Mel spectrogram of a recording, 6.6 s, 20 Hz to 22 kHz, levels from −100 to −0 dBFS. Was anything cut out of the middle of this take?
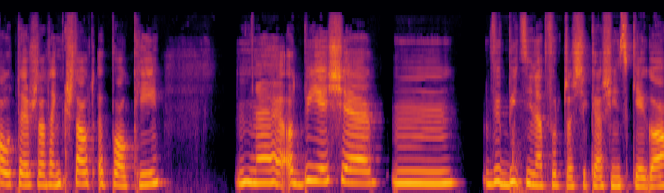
no; 0 cuts

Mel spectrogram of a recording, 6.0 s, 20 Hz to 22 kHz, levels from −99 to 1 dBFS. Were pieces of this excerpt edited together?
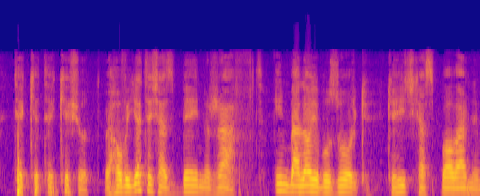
yes; 2 cuts; at 1.2 s, 3.4 s

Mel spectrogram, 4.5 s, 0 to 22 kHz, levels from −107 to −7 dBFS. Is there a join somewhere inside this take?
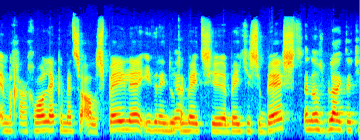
no; 0 cuts

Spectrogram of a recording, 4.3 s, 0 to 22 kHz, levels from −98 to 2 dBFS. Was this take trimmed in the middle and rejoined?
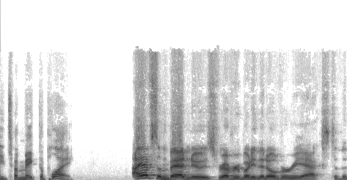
no; 0 cuts

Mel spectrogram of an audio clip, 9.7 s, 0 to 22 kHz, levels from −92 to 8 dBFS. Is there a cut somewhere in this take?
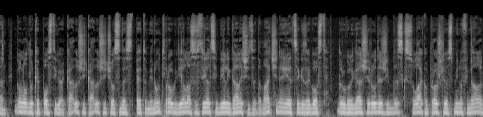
yes; 2 cuts; at 1.7 s, 3.3 s

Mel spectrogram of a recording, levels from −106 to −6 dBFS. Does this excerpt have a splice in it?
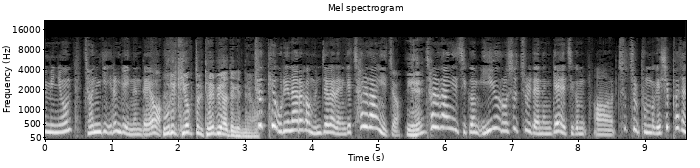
yes; 1 cut; at 8.2 s

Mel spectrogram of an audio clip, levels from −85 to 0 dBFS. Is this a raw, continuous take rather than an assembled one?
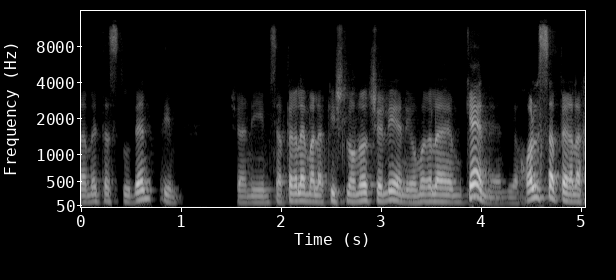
yes; 0 cuts

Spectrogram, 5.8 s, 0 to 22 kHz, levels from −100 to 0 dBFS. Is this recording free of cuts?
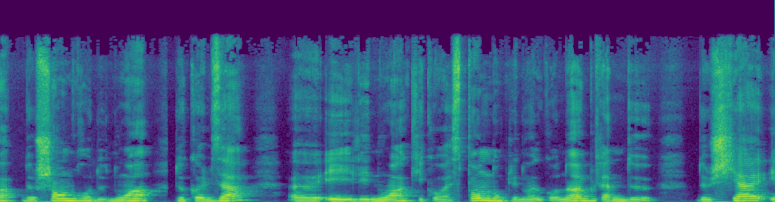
no; 2 cuts; at 1.2 s, 4.5 s

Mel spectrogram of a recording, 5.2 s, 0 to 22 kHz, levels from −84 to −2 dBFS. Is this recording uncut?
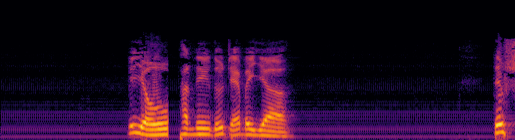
no; 1 cut; at 1.7 s

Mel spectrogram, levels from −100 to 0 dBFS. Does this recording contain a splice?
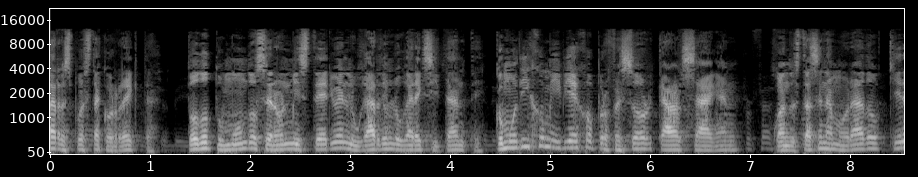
yes; 2 cuts; at 1.2 s, 4.4 s

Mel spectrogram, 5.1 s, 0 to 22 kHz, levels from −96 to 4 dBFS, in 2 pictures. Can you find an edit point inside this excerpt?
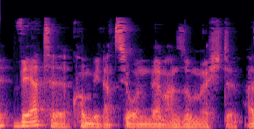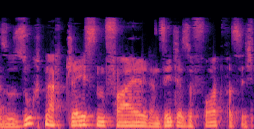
no; 0 cuts

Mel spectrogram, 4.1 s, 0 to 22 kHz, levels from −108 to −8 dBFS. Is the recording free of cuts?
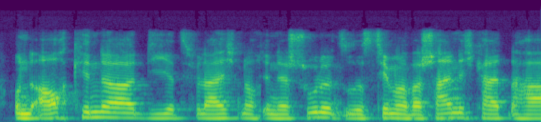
no; 1 cut; at 1.9 s

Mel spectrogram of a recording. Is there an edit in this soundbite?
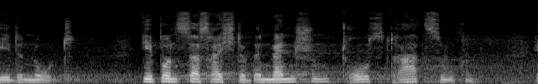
yes; 2 cuts; at 2.5 s, 3.9 s

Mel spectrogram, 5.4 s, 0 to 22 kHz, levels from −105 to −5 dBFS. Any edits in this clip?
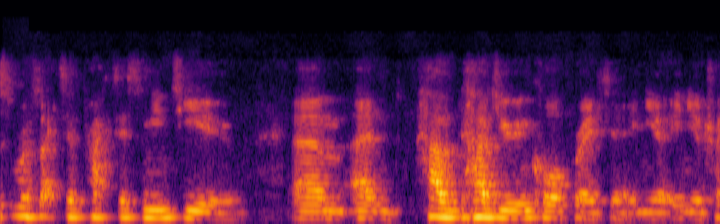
no; 0 cuts

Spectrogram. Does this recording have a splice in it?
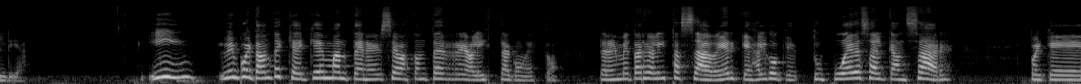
no; 0 cuts

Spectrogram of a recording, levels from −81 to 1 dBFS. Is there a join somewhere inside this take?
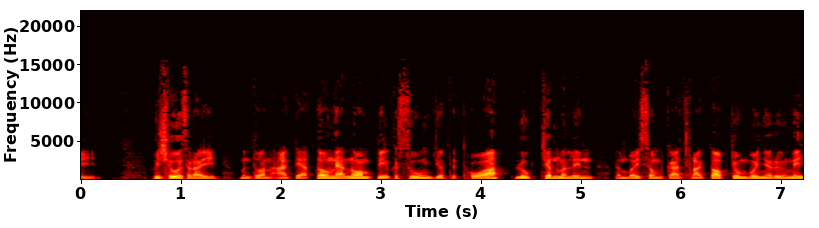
yes; 1 cut; at 1.0 s

